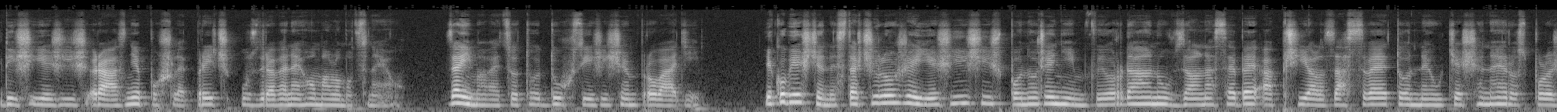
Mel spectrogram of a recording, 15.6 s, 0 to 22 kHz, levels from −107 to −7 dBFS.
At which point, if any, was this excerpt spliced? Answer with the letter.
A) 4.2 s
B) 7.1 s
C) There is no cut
C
